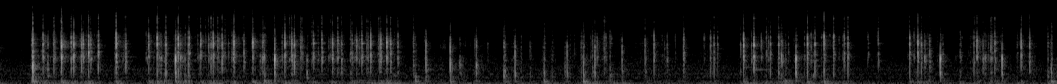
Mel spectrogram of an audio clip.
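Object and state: Mechanical keyboard being typed on.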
